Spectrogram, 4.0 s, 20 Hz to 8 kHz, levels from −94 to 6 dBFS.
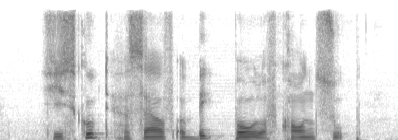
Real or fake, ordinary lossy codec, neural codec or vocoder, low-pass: real; AAC, 48 kbps; none; 7.2 kHz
